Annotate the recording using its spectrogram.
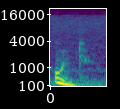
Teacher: when the word ends with a D, instead of the D sound, you say a T sound.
